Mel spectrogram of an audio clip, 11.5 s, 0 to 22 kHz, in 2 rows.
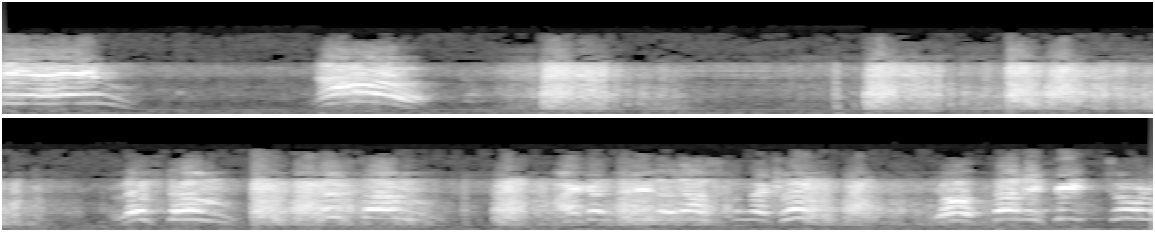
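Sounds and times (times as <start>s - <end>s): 
low rumble: 0.0s - 11.5s
ship's starboard cannons firing a broadside at a shore battery: 2.6s - 3.4s, 4.2s - 11.3s.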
